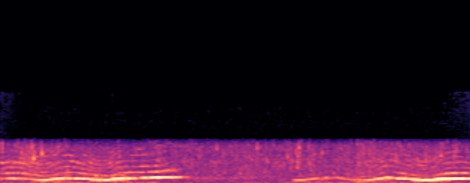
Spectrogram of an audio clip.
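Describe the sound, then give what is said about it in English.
Dolphin whistles: two bursts of wavering, rising-and-falling tonal squeals with a bright harmonic ring, separated by a short pause, over a steady low rumble of water noise. “And they have this organ that uses pressurized air and they make click noises and whistles that are unique to each species and individuals.”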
